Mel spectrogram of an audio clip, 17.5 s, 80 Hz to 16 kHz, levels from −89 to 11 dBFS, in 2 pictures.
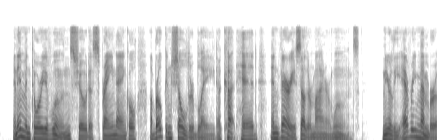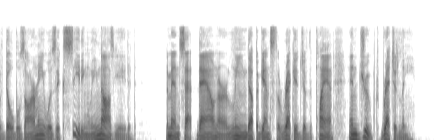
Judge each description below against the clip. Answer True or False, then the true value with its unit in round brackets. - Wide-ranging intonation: True (6.2 semitones)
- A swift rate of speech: False (155 wpm)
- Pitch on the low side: True (95 Hz)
